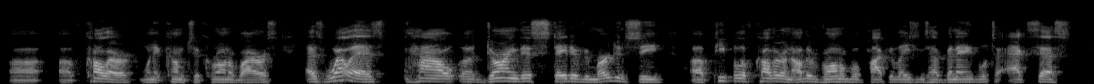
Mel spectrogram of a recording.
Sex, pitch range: male, 115-150 Hz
